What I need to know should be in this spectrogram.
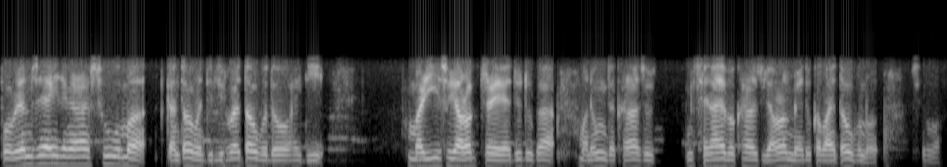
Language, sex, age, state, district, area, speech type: Manipuri, male, 18-30, Manipur, Churachandpur, rural, conversation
